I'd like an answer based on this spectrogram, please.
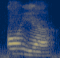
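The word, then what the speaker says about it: euer: o vuestra en masculino oya acuérdense e u se pronuncia Oy oya fatra vuestro padre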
